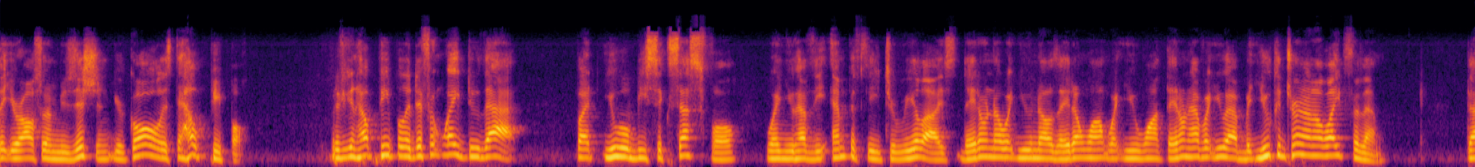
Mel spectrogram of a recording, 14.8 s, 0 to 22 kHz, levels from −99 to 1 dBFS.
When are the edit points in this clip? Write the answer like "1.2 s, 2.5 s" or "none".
3.2 s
